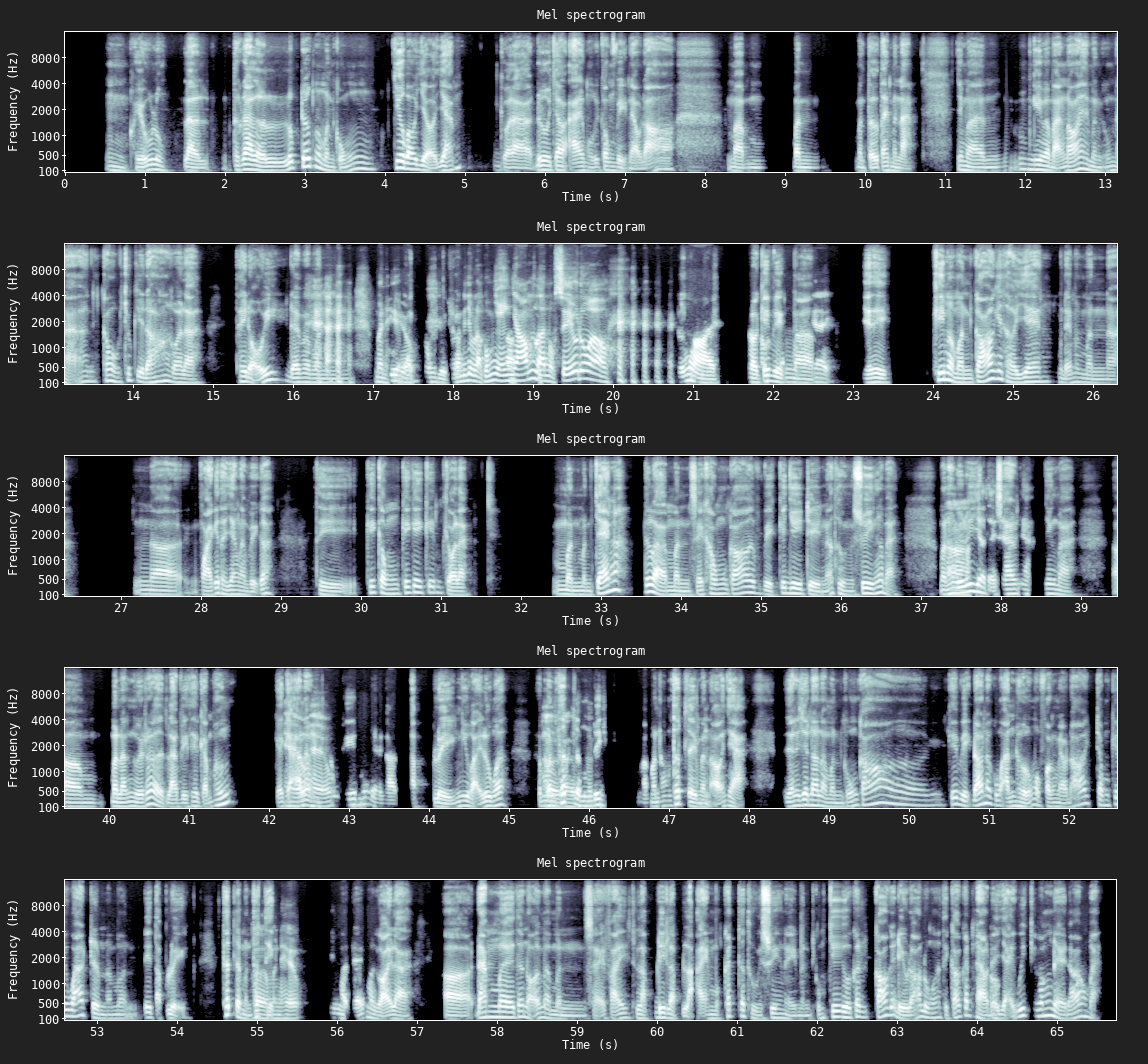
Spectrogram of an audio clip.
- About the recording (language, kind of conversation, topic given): Vietnamese, advice, Làm sao duy trì tập luyện đều đặn khi lịch làm việc quá bận?
- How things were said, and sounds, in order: tapping; other background noise; laugh; unintelligible speech; laugh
